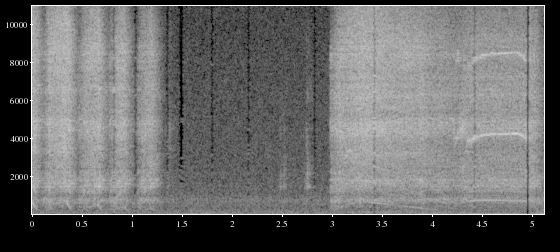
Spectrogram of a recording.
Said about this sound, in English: So I'm going to turn my drill down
